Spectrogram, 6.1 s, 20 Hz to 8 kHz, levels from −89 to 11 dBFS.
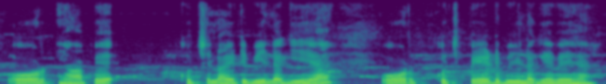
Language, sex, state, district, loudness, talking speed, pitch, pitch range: Hindi, male, Uttar Pradesh, Saharanpur, -13 LUFS, 150 wpm, 180 Hz, 170-190 Hz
